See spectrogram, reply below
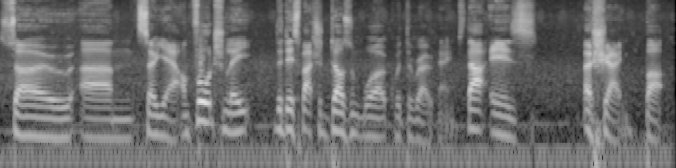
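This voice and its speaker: Man streaming a game, mid-pitched, rambles through viewer questions with a faint hiss underneath. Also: a little slow. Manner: rambling, many fillers and restarts. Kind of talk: casual livestream chat, answering viewer questions.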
